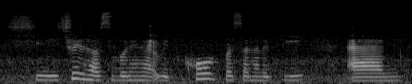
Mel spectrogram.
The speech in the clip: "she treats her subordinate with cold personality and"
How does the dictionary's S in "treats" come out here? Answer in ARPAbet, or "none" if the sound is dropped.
none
